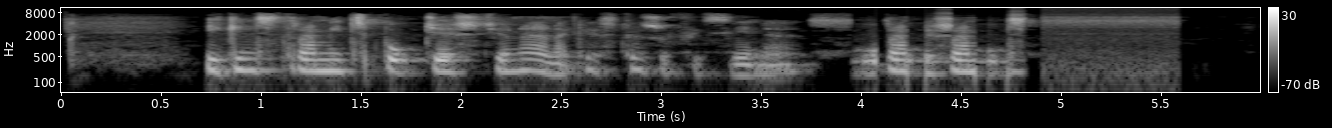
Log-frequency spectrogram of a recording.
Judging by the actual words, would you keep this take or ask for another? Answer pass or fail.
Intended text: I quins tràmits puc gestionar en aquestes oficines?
fail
